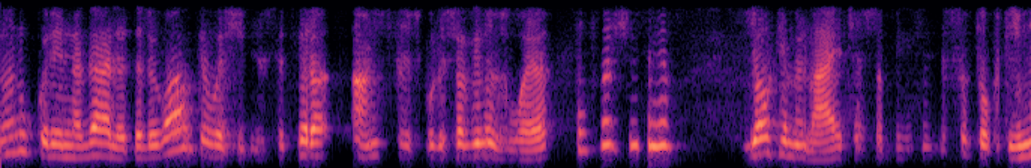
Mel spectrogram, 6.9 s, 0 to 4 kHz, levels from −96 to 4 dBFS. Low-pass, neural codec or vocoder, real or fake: 3.6 kHz; codec, 16 kHz, 1.1 kbps, Voila-Tokenizer; fake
